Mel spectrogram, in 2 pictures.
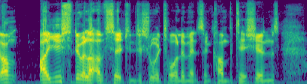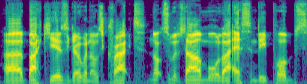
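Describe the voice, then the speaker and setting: With a Birmingham accent, a man talks at a fairly quick pace and medium pitch. His tone is bright and sharp, and the sound is dry and close with no echo. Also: very clean recording, silent background. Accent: Birmingham (Brummie). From England, Birmingham. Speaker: gaming streamer. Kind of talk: casual podcast chat. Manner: animated.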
